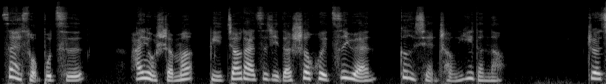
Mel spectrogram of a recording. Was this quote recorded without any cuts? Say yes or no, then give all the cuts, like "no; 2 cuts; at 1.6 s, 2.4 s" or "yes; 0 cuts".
yes; 0 cuts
